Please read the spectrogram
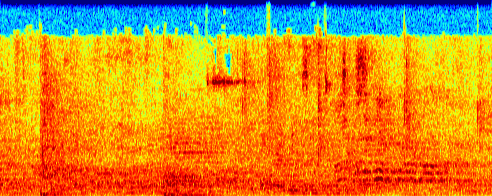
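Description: A futsal ball thumping on the wooden sports-hall floor twice, a lighter hit about half a second in and a louder one about two seconds in, with the hall's echo.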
